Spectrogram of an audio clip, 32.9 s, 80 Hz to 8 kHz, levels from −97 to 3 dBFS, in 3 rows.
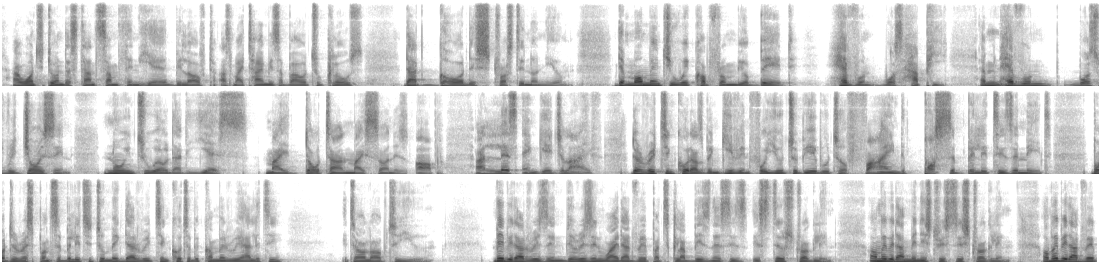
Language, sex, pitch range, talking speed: English, male, 115-145 Hz, 200 wpm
